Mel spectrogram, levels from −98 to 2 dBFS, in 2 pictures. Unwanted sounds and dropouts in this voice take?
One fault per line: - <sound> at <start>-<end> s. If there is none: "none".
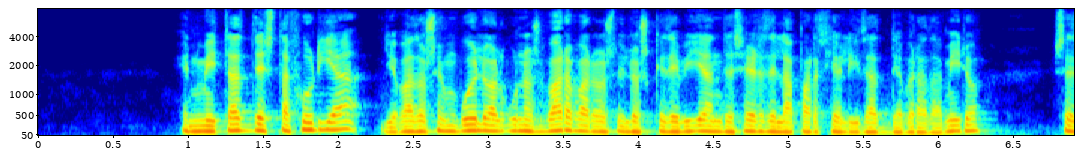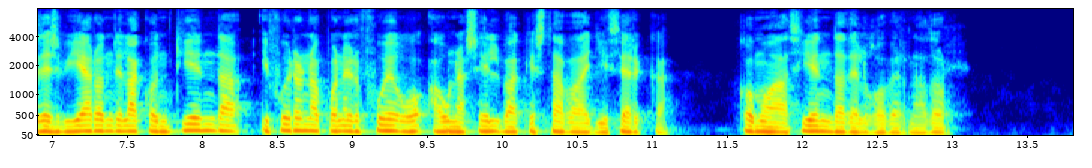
none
